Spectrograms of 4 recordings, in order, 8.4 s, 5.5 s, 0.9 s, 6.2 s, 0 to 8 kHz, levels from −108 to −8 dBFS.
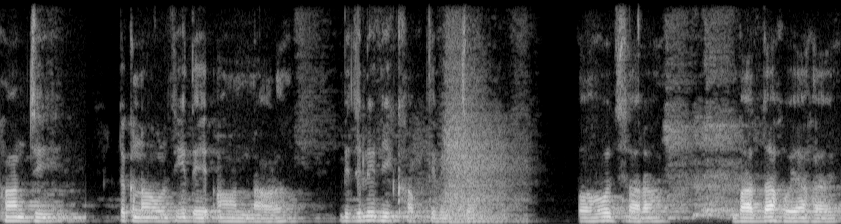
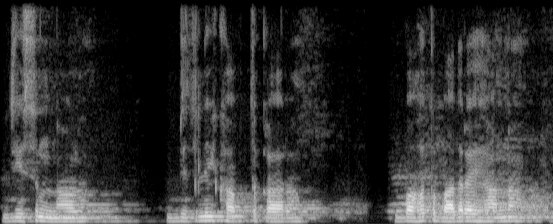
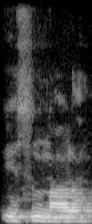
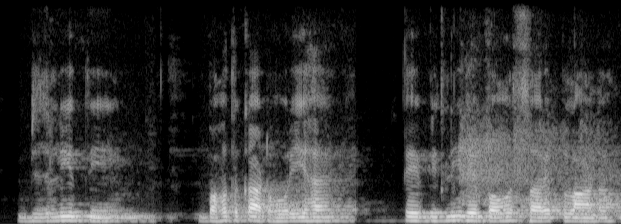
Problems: constant background noise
